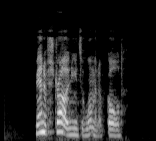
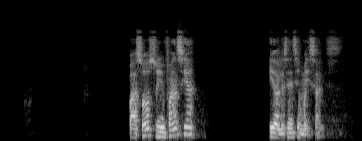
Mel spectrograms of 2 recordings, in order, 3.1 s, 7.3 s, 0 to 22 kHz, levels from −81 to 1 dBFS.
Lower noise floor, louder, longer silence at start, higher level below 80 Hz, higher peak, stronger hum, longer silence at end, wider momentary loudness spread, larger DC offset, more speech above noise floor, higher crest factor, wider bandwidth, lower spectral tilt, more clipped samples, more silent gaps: first, -85 dBFS vs -74 dBFS; first, -18 LUFS vs -21 LUFS; second, 0.75 s vs 2.6 s; about the same, -64 dBFS vs -66 dBFS; first, -2 dBFS vs -6 dBFS; neither; first, 0.7 s vs 0.55 s; first, 14 LU vs 11 LU; neither; first, 68 dB vs 53 dB; about the same, 18 dB vs 18 dB; about the same, 9.4 kHz vs 9.4 kHz; about the same, -4.5 dB/octave vs -4.5 dB/octave; neither; second, none vs 4.56-5.33 s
